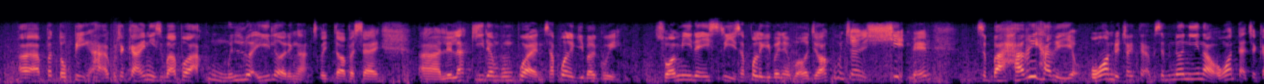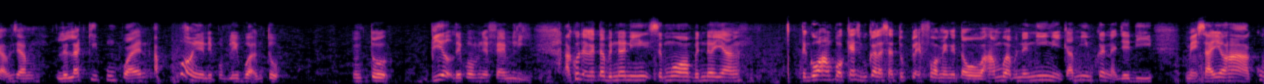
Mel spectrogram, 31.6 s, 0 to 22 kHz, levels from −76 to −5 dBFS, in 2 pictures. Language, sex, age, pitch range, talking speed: Malay, male, 20-39, 145-200 Hz, 165 wpm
